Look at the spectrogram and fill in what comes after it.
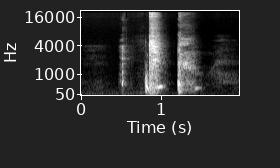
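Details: Allergic wet sneezing after closely smelling daisies, described as very tickly and wet: a short inward catch of breath, then two quick forceful sneezes in a row.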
